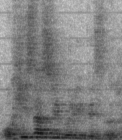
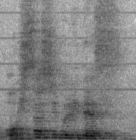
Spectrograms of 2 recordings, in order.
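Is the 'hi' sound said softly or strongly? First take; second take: strong; soft. First: The 'hi' sound is pronounced strongly and forcefully. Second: The 'hi' sound is soft and smoothly connected. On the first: The speaker calls it wrong. "히를 강하게 오히사시부리です 하면 좀 이상합니다" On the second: The speaker calls it right. "좀 더 부드럽게 연결해서"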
